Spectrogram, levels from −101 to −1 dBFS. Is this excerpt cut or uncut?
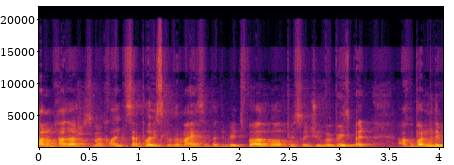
uncut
